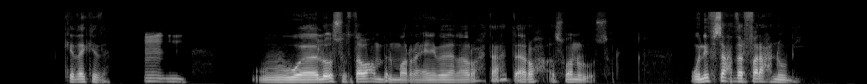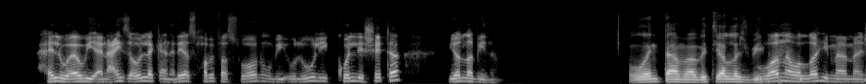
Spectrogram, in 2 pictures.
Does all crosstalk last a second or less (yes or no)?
yes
